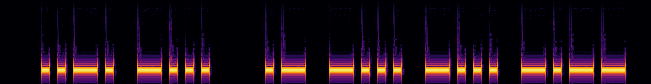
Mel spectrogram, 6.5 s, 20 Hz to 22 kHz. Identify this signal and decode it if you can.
Morse code, heard as a keyed tone, about 15 wpm, 700 Hz. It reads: FB ABBY
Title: Practice QSO - Exchange 3 - More Info - 15wpm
